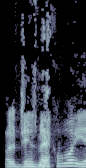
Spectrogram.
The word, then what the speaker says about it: James McAvoy: I think James McAvoy, I think that's how you say his name, the newer... – James McAvoy, yeah.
